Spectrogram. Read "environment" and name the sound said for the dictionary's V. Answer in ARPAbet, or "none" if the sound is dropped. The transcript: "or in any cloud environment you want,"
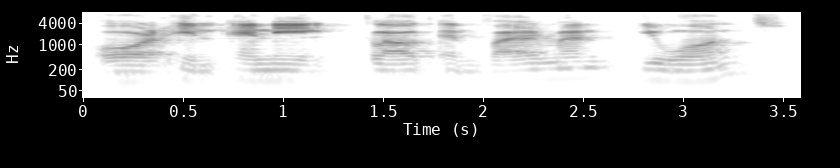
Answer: V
